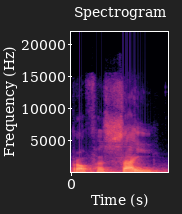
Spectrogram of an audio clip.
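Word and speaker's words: prophesy: form मिली है और इसका उच्चारण है प्रोफ साई जिसका अर्थ है भविष्यवाणी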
